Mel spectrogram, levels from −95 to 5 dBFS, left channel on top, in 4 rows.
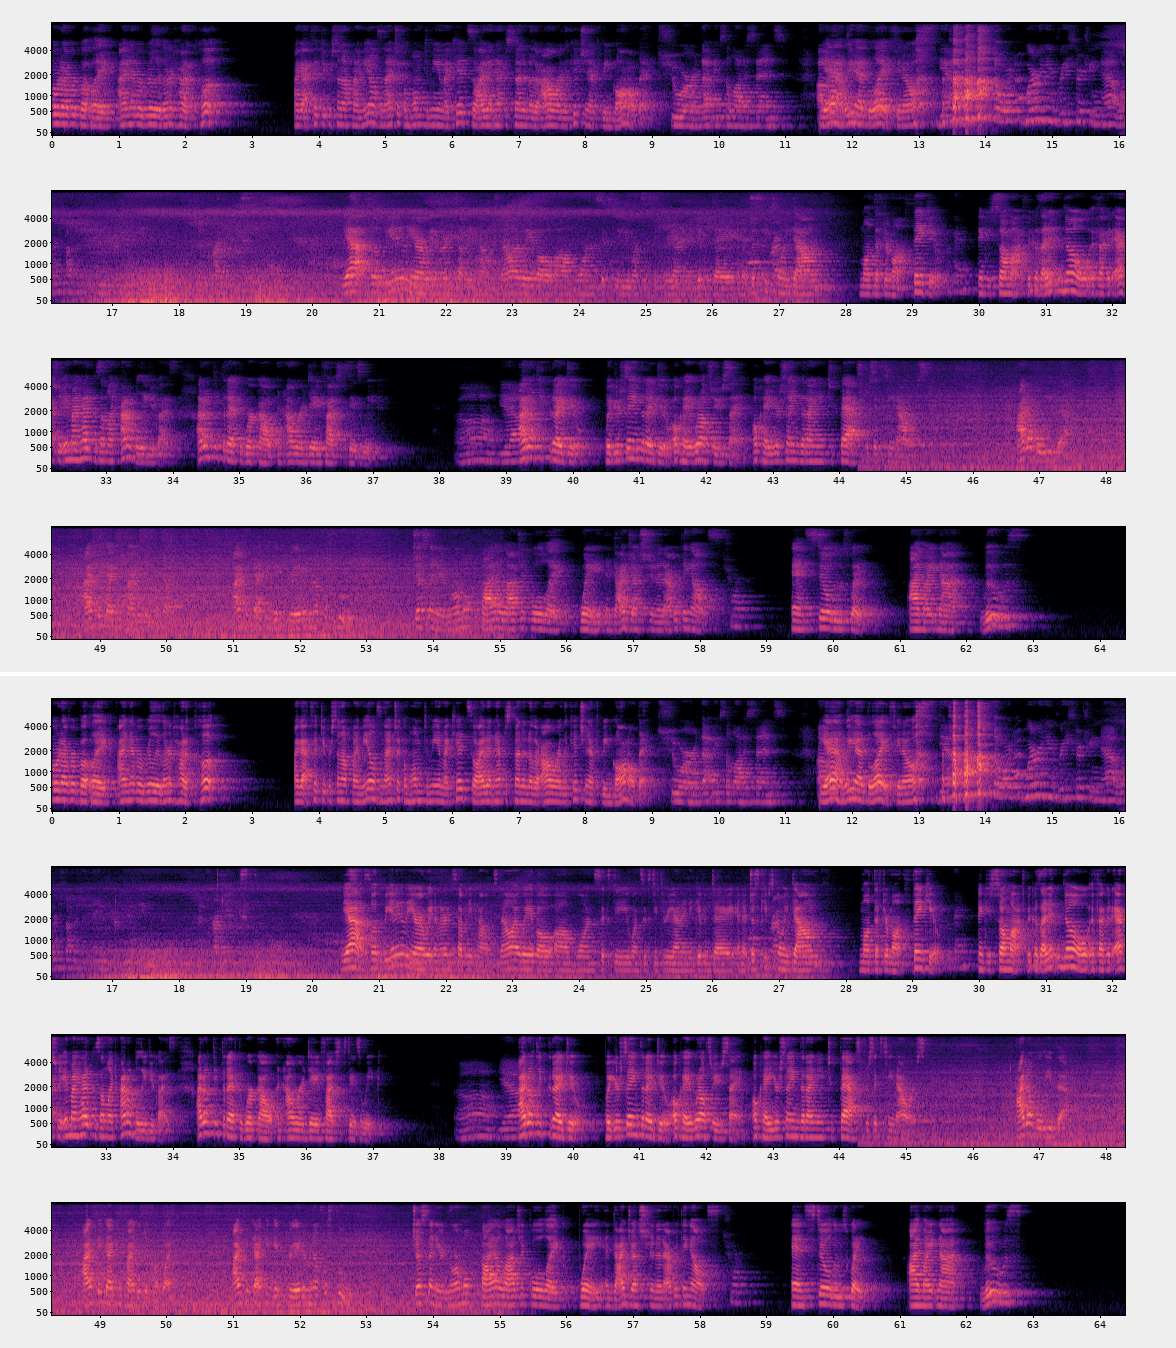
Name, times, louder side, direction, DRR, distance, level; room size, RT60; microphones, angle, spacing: voice 1, 0.0-2.4 3.6-9.0 11.5-13.2 13.5-14.0 14.4-14.5 20.4-26.6 27.0-27.6 28.2-29.4 30.0-37.0 39.2-40.1 40.5-45.3 46.6-47.5 48.7-50.1 51.0-52.8 53.7-55.9 56.2-58.1 59.4-60.5 61.1-61.9 62.2-62.7, right 4 dB, 45° right, 7 dB, 0.5 m, -30 dB
voice 2, 9.1-11.0 11.2-12.1 13.3-13.7 14.1-17.7 18.2-19.6 26.5-27.7 29.6-29.8 30.7-30.9 38.2-39.3 40.5-40.6 41.6-41.9 47.7-48.1 58.5-58.6, equal, ahead, -2 dB, 2.1 m, -42 dB
sound 1, 16.0-27.8, left 2 dB, 85° left, 0.7 m, -39 dB
sound 2, 44.3-55.1, equal, 25° left, 2.1 m, -38 dB
11.0 x 4.1 x 6.0 m, 1.0 s
head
